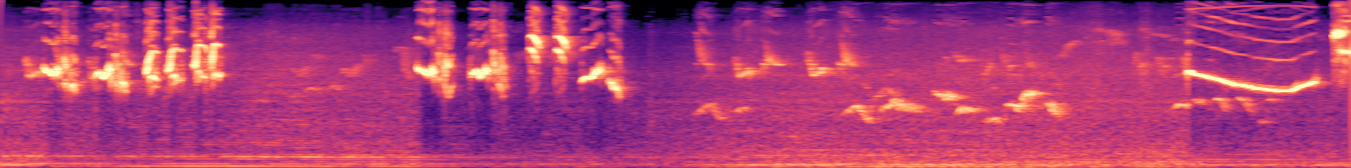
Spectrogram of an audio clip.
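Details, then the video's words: Singing orange-headed thrush (anis merah), played to stimulate other birds into song: two clusters of rapid sharp high notes, softer warbled mid-pitched phrases, then a long clear whistle falling then rising; low hum underneath. "ANIS MERAH Cor Suara Penggoda Membuat Burung Kenceng Jadi Ngeplong Lanjut Teler"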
